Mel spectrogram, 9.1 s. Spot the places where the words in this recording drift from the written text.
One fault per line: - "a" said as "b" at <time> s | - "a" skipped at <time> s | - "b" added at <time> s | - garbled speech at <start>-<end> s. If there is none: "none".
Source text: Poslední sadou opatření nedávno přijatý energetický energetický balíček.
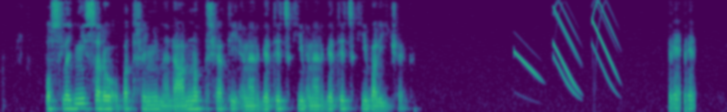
none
